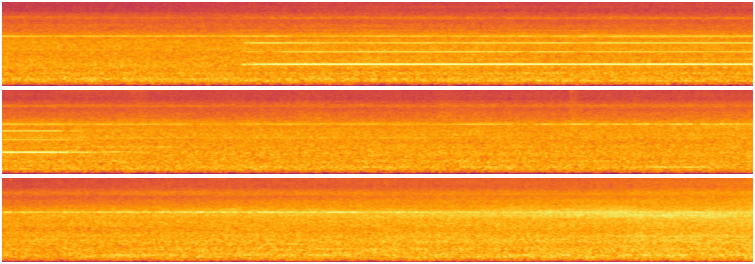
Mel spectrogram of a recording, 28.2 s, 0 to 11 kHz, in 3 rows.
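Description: E7-series shinkansen standing at the platform with a steady low hum from its onboard equipment. A steady electronic tone sounds for about seven seconds from about three seconds in. Near the end the noise grows louder as the train starts to pull out.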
